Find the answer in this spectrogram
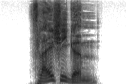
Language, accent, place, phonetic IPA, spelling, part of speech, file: German, Germany, Berlin, [ˈflaɪ̯ʃɪɡəm], fleischigem, adjective, De-fleischigem.ogg
- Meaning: strong dative masculine/neuter singular of fleischig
